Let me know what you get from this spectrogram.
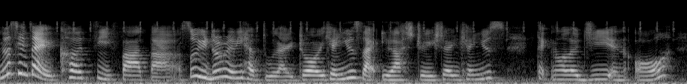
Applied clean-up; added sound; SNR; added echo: none; Tick-tock; 7 dB; none.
